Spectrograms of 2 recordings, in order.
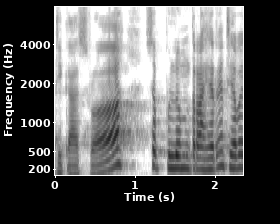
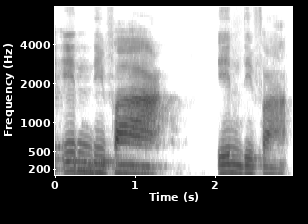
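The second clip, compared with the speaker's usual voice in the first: "Indifa" low, soft and stretched out; softly dictated "Indifa"; slow model answer; 7 semitones lower, 7 dB quieter, much slower than usual. Shown as a demonstration. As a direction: draw out "Indifa" quietly, syllable by syllable. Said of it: "jadi apa berarti?".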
